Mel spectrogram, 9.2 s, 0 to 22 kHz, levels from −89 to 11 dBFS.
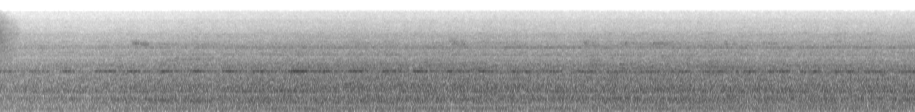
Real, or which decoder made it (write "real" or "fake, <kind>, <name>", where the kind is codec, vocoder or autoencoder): fake, vocoder, Vocos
